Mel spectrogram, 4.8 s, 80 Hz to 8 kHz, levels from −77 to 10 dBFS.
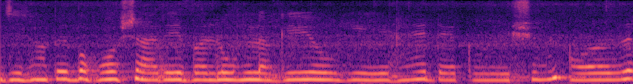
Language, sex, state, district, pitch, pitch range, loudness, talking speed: Hindi, female, Haryana, Charkhi Dadri, 240 Hz, 235-255 Hz, -14 LUFS, 125 wpm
